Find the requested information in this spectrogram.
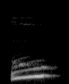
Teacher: And then it goes up, ah, all the way up to oo. Our tongue is going back and high.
